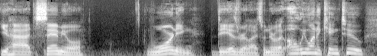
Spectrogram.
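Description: Speaking at a fairly quick pace with lively intonation, a man of medium pitch has an unremarkable speaking voice. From Florida, US, half Puerto Rican. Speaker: podcast host, theology teacher. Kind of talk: casual chat.

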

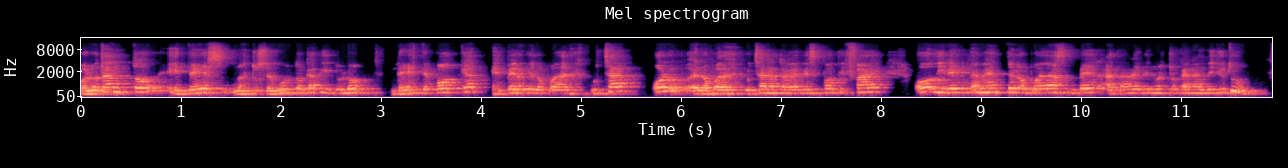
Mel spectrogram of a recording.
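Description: A man with a high voice talks at a moderate pace, with ordinary pitch variation, hardly any pauses, and audible room echo. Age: 40s. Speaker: teacher and podcast host. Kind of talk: solo podcast monologue.

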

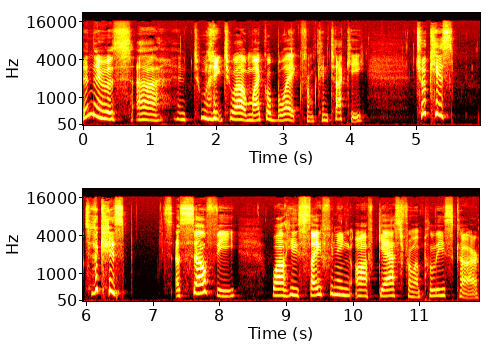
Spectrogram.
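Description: On a very clean recording with a silent background, a woman with a fairly high pitch and lively intonation speaks at a very slow pace with long, frequent pauses. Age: old. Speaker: podcast co-host. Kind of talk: casual chat.

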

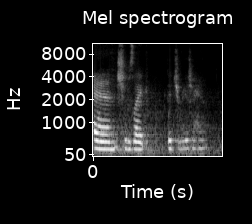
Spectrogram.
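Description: At a moderate pace, a woman talks in a fairly high voice over noticeable background noise. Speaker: college theater student, podcast co-host. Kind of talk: casual chat.

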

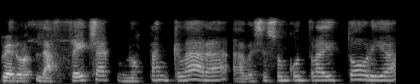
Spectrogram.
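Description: Very slow speech comes from a man whose high-pitched voice has a bright, sharp tone. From Puerto Rico, San Juan metro area. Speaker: historian and songwriter. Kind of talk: casual history discussion on a live stream. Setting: live online video stream.

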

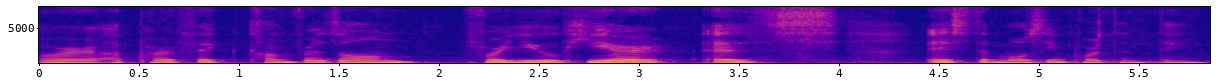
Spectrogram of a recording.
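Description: A woman's dark, mellow tone sits at a medium pitch. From Taiwan. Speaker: MBA student, club president. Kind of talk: casual chat. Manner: halting.

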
